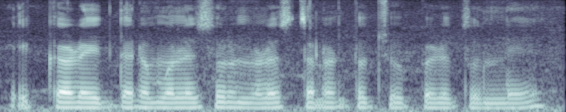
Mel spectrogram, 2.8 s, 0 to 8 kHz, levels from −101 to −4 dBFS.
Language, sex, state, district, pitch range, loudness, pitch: Telugu, male, Telangana, Hyderabad, 125-135 Hz, -18 LUFS, 130 Hz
